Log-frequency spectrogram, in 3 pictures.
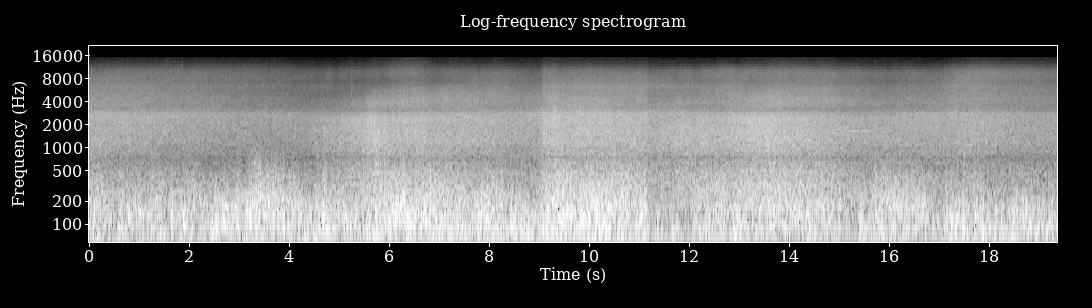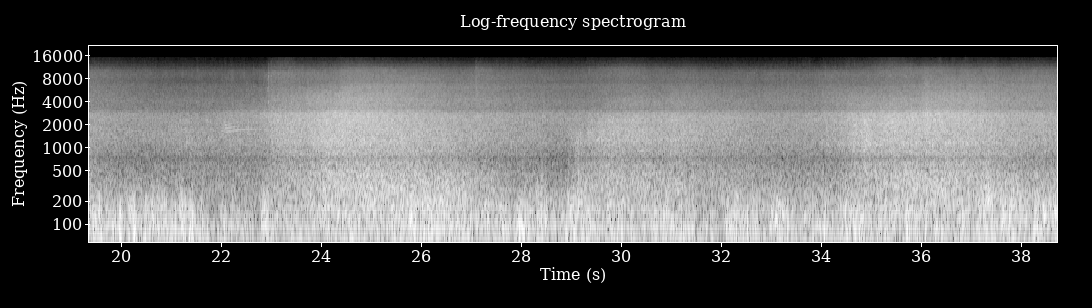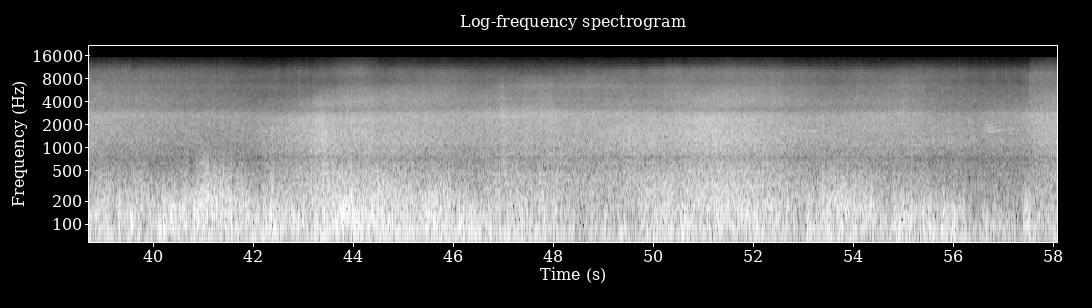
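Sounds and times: surf breaking on beach: 0:00.0 - 0:58.0
wind rumble on microphone: 0:00.0 - 0:58.0.

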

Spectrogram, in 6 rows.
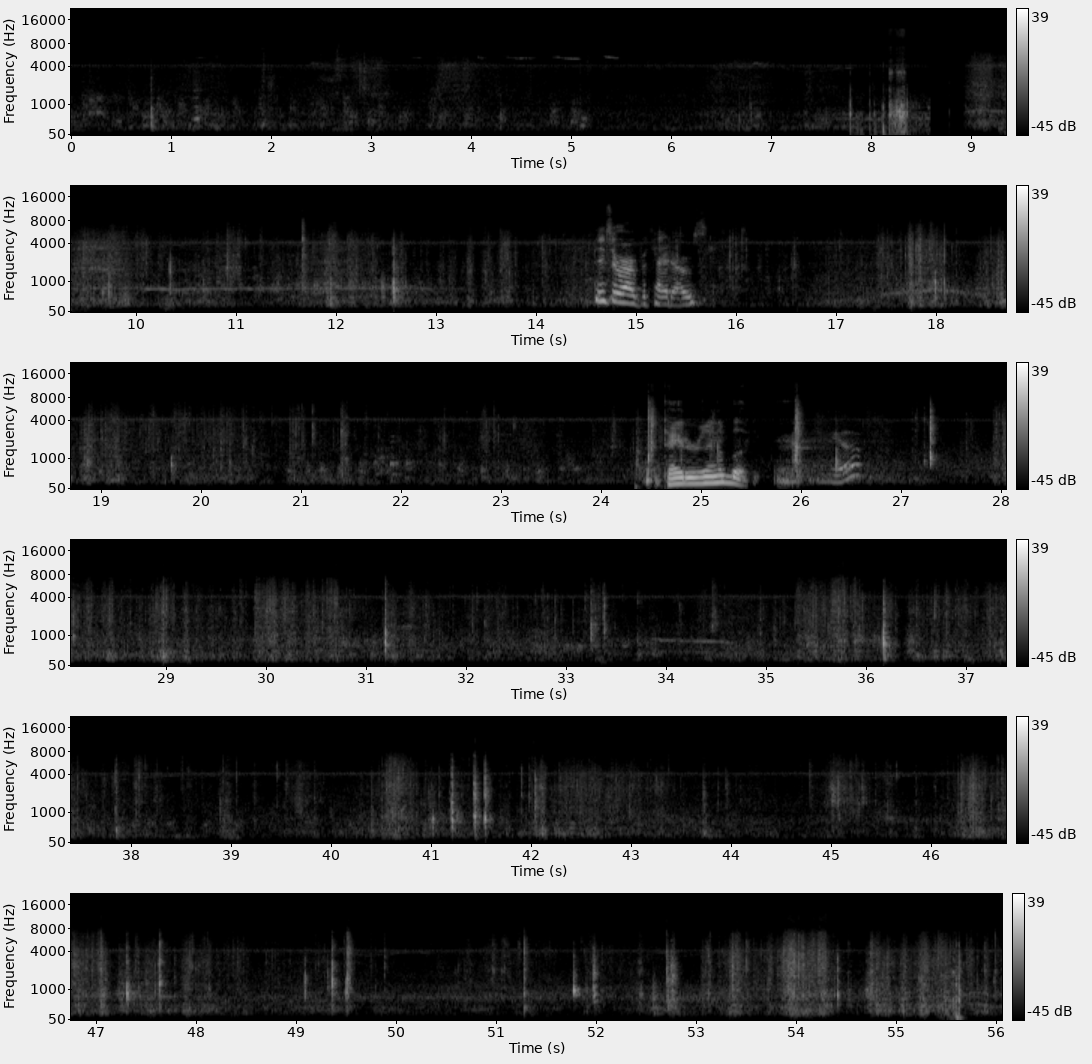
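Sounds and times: rustling and crinkling plastic: 0:08.9 - 0:24.8, 0:26.4 - 0:56.0.

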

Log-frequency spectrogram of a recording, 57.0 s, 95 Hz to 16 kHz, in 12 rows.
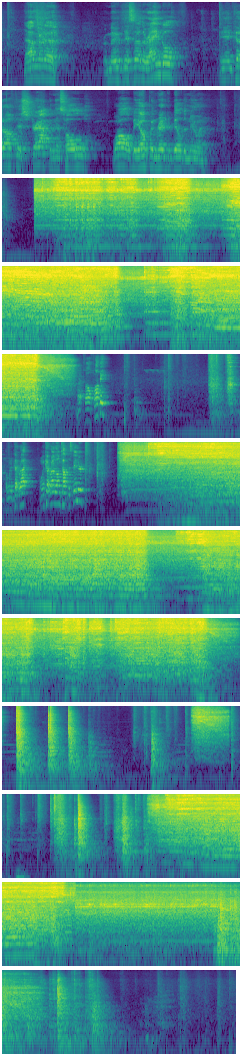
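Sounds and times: angle grinder cutting steel: 0:10.2 - 0:20.6, 0:26.1 - 0:38.1, 0:41.9 - 0:42.7, 0:45.8 - 0:53.4.

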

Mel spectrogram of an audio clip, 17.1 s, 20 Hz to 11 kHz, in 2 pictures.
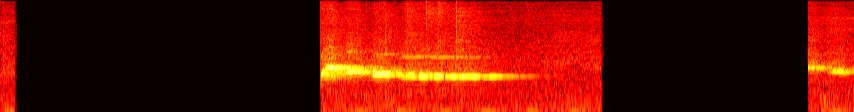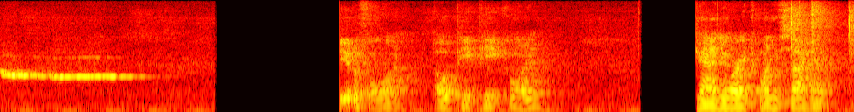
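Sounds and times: person whistling long notes: 0:03.2 - 0:05.4, 0:08.1 - 0:10.2.

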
